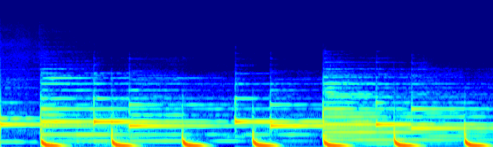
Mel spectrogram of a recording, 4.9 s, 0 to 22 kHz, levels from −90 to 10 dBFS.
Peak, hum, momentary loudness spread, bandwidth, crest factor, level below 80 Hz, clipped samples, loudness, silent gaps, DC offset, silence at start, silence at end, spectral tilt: -6 dBFS; none; 9 LU; 3.1 kHz; 12 dB; -22 dBFS; under 0.1%; -22 LUFS; none; under 0.1%; 0 s; 0 s; -12 dB/octave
